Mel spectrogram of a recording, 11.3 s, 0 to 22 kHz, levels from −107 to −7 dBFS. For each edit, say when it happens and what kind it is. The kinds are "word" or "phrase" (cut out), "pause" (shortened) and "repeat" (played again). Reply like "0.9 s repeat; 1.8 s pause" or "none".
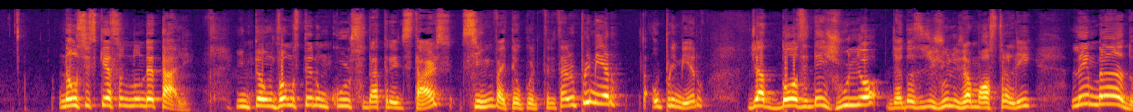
none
